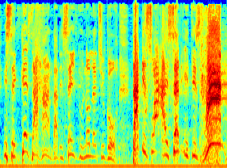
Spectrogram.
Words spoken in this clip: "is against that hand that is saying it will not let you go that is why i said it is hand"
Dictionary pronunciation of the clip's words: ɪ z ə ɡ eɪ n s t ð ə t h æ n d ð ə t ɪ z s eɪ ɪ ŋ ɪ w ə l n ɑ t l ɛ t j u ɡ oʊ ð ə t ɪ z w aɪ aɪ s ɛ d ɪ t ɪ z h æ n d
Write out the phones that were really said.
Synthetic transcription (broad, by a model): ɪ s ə ɡ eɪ s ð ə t h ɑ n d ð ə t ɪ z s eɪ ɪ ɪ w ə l n ɑ t l ɛ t j u ɡ oʊ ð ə t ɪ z w aɪ aɪ s ɛ d ɪ t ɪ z h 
